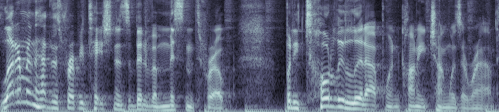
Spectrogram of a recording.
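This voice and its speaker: A man talks at a very fast pace. Behind him, music plays in the background. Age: 40s. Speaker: podcast host. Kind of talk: interview; scripted narration. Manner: halting.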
